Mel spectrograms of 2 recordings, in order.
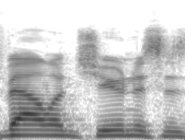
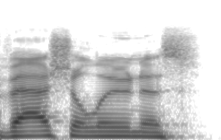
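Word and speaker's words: Valančiūnas: Oh, that was when Mad Dog butchered Yonas Valenunis's name and he called him Vashalunis.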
